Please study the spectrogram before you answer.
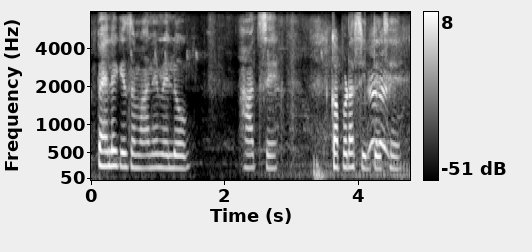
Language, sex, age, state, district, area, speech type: Urdu, female, 18-30, Bihar, Supaul, rural, spontaneous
